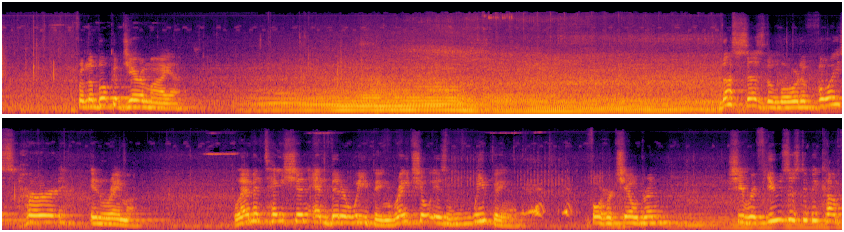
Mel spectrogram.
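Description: An elderly man speaks calmly into a microphone outdoors, heard through a loudspeaker.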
